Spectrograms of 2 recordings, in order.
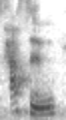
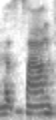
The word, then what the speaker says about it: Hasan: I do warm up for the Patriot Act when we were able to tape, and Hasan Minhaj, his name is Hasan, and people were calling him Hassan for the longest.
